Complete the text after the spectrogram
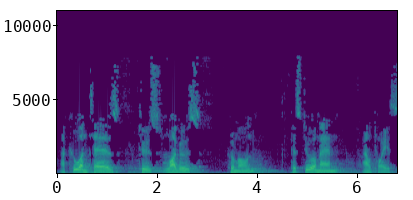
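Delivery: measured, with clear pauses between phrases; word-by-word reading. Shown as a demonstration. Teacher repeats a Greek sentence for students, word by word. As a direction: break the Greek into separate chunks for learners.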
